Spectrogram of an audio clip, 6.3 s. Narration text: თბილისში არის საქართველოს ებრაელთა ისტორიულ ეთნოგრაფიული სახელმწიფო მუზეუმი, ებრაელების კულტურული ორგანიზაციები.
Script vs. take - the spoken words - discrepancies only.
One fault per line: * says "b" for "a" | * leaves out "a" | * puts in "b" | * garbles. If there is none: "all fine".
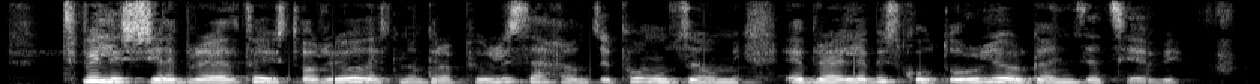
* leaves out "არის საქართველოს"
